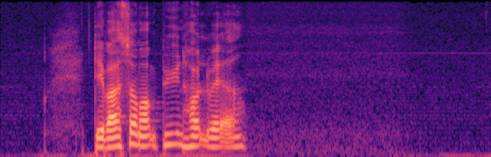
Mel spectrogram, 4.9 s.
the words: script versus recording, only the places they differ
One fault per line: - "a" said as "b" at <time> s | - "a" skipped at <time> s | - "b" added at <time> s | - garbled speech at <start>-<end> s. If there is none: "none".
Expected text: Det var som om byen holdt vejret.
none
